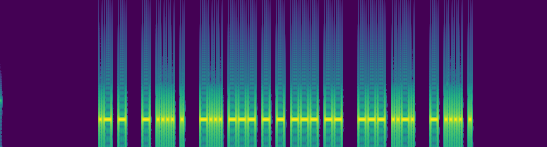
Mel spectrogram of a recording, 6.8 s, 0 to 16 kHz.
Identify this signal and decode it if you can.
Morse code, heard as a keyed tone, about 40 wpm, 700 Hz. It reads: AT THE BOTTOM OF THE
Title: Sets of 5 Words 40wpm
